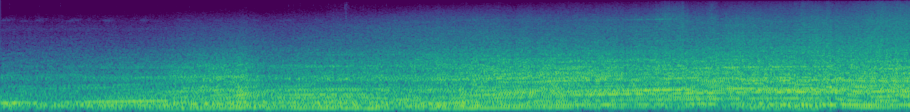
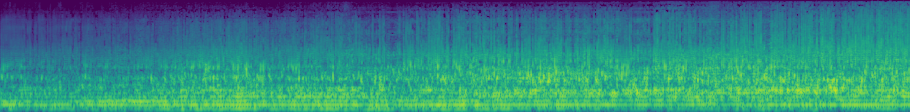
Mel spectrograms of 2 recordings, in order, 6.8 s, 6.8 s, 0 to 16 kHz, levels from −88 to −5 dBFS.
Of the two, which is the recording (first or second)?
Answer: first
